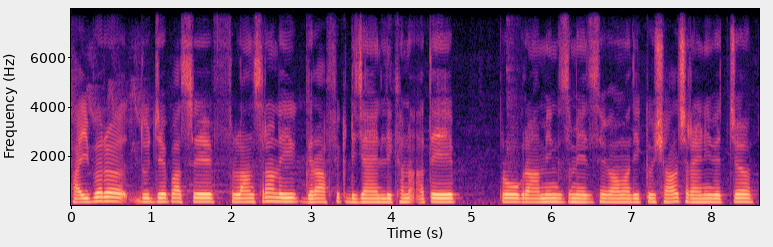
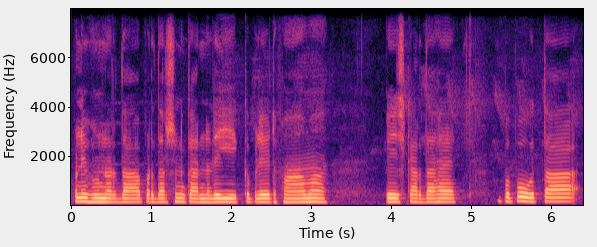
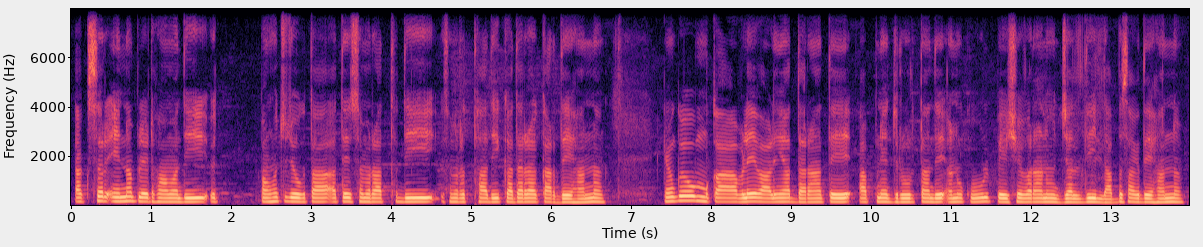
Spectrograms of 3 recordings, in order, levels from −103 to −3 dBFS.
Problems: none marked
